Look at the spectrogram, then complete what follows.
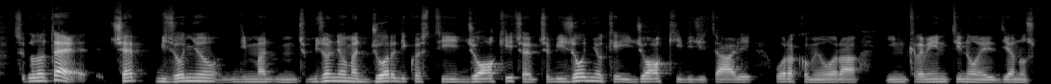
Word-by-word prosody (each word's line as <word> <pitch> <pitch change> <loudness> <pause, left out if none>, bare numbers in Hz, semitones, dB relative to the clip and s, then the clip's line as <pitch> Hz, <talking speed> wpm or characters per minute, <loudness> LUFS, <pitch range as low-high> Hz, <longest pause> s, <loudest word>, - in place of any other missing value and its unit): Secondo 155 +4 0
te, 470 - +7 0.2
c'è 170 +1 +2
bisogno 150 +2 0
di 120 +1 -10
mag 120 0 -3
mhmm, 115 -1 -9
c'è 115 - -7
bisogno 160 +5 +2
maggiore 140 +3 +3
di 140 -2 -6
questi 130 -2 -5
giochi? 135 +4 +2
Cioè, 120 -6 -1
c'è 125 - -6
bisogno 155 +5 +1
che 135 - -7
i 120 -2 -5
giochi 135 +1 0
digitali, 115 0 -2 0.2
ora 130 0 0
come 115 -2 -7
ora, 120 0 0 0.3
incrementino 120 +1 -3
e 110 0 -2
diano 115 +1 -3
s - - -8
125 Hz, 155 wpm, -24 LUFS, 120-145 Hz, 0.3 s, te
